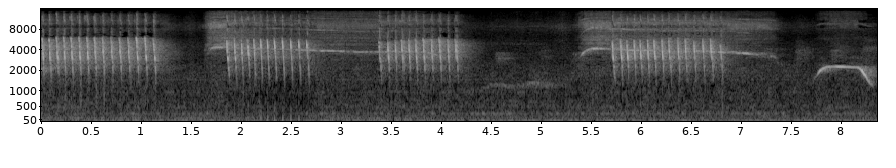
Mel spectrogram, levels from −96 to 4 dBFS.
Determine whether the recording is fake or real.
real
